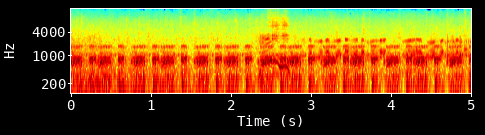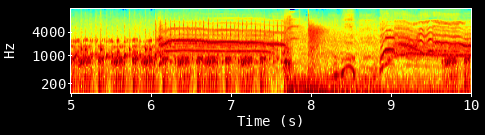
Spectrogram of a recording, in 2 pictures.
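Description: Cartoon frog croaking in a fast, steady pulse of about four to five croaks a second. About six seconds in, the two larvae scream over it in one long, high cry. Near the end a low thud is followed by rising and falling squeals.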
